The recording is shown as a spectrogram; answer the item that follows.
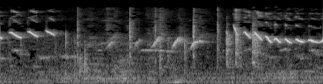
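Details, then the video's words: White-rumped shama, a female in breeding condition calling to stimulate males while feeding its chick; sharp whistled notes and rising slurred phrases repeat rapidly, ending in a quick series of high descending chips, with clicks and rustling behind. "Burung Murai Melolloh Anaknya dan Suara Pancingan Murai Birahi untuk pancing Jantan Birahi"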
